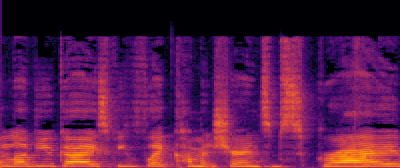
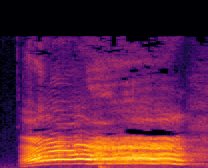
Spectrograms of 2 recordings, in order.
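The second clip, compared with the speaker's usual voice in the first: sudden high shriek of shock; real shocked scream; surprised scream; 17 dB louder than usual. Real, not acted. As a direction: scream at the card. Tarot card reveal shocks reader.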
